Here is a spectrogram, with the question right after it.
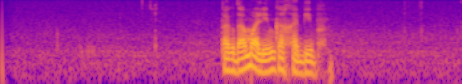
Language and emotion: Russian, neutral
